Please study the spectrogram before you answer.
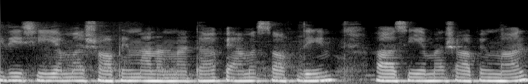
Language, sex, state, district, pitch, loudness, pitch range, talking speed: Telugu, female, Andhra Pradesh, Manyam, 165 Hz, -12 LUFS, 160-175 Hz, 145 wpm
